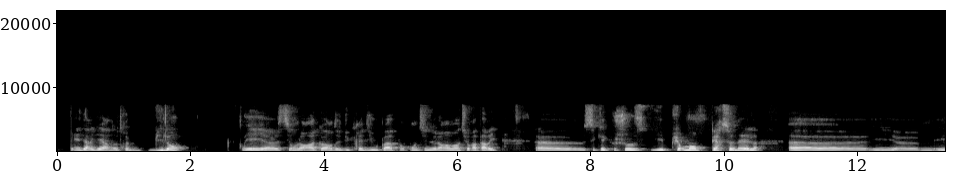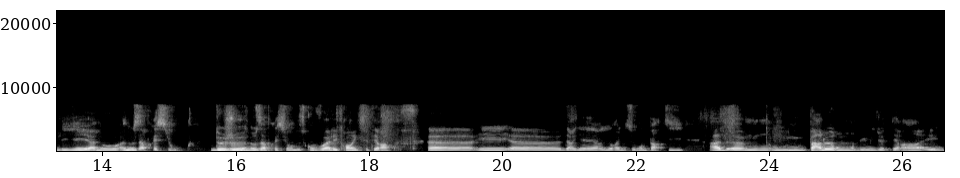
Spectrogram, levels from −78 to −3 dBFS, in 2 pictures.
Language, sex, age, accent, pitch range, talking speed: French, male, 50-69, French, 120-155 Hz, 150 wpm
